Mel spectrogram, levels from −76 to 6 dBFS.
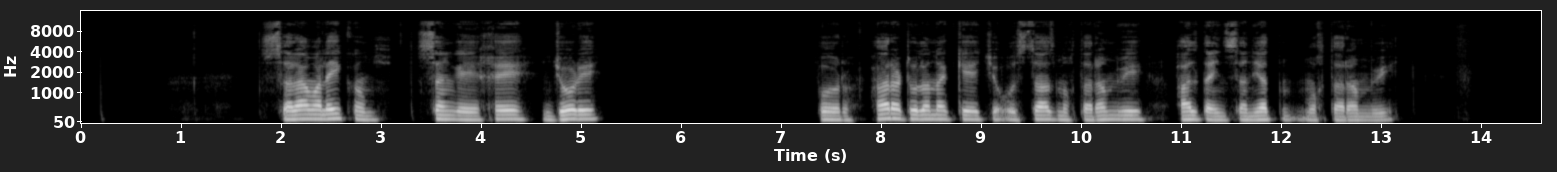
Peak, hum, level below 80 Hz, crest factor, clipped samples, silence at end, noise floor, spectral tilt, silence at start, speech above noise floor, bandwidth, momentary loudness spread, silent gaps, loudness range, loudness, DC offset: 0 dBFS; none; -62 dBFS; 18 dB; under 0.1%; 1.5 s; -85 dBFS; -7 dB/octave; 1.85 s; 69 dB; 11.5 kHz; 14 LU; none; 4 LU; -17 LUFS; under 0.1%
